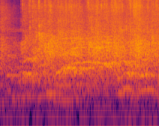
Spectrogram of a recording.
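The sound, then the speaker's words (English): An audience cheering and applauding: dense clapping that swells in after a brief quiet start and holds steady, with cheering voices mixed through it. “So can we give a cheer for them in”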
